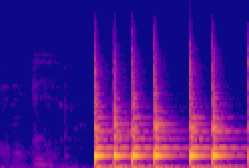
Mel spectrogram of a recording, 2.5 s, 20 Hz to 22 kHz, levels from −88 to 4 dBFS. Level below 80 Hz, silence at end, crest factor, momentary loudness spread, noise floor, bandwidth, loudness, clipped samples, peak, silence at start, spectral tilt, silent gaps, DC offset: -34 dBFS; 0 s; 16 dB; 3 LU; -65 dBFS; 7.6 kHz; -17 LUFS; under 0.1%; -2 dBFS; 0.95 s; -7.5 dB/octave; none; under 0.1%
